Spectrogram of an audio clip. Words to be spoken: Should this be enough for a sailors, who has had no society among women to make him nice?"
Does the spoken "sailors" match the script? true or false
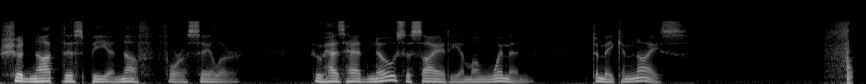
false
